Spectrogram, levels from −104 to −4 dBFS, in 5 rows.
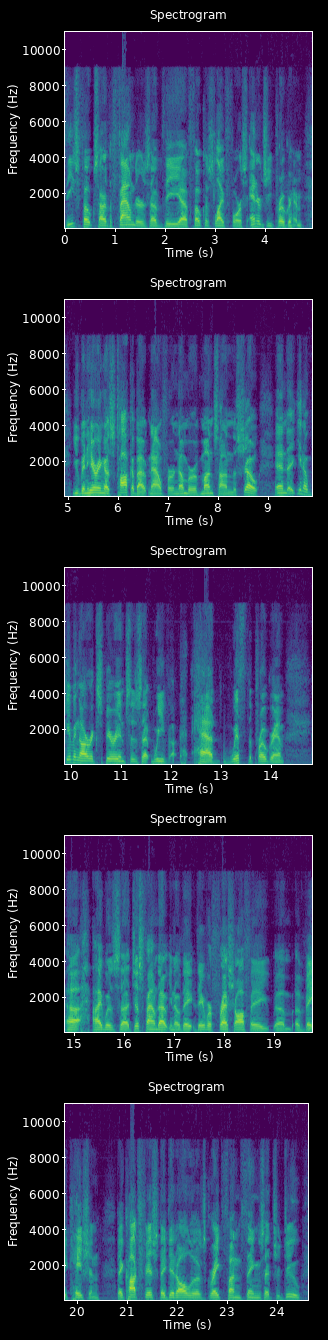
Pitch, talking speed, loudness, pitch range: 110 Hz, 180 wpm, -26 LUFS, 100-120 Hz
